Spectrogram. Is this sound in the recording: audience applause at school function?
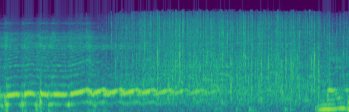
yes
